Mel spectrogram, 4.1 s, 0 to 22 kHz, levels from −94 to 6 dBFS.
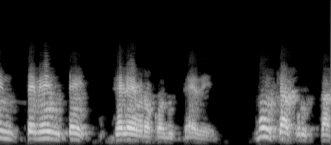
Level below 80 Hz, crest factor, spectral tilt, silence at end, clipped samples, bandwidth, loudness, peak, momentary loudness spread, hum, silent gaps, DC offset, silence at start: -84 dBFS; 14 dB; -5 dB/octave; 0 s; under 0.1%; 4.1 kHz; -18 LUFS; -4 dBFS; 10 LU; none; 2.87-3.04 s; under 0.1%; 0 s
